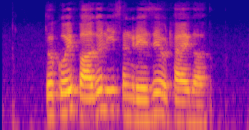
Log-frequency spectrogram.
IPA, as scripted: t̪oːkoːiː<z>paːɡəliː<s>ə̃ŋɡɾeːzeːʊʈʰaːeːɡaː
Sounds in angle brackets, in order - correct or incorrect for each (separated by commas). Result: incorrect, correct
